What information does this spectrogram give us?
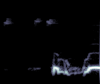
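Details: Spotted dove in the thổ singing style, used as a lure for wild doves. A brief low coo phrase: a short dipping note slurring into a sustained, slightly rising coo.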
